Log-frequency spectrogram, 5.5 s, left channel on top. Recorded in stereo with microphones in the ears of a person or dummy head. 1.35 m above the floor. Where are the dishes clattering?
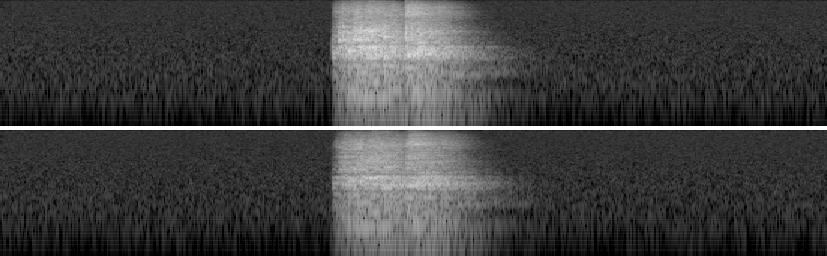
50° left (ahead or behind), 0.9 m.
